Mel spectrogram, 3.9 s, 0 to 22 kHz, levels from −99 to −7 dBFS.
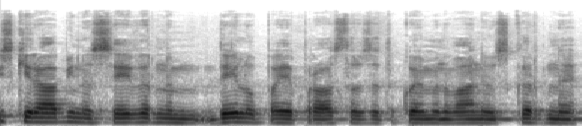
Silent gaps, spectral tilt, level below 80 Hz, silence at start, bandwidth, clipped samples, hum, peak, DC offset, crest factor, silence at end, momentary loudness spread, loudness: none; -5.5 dB/octave; -70 dBFS; 0 s; 14.5 kHz; under 0.1%; none; -8 dBFS; under 0.1%; 16 dB; 0 s; 5 LU; -23 LUFS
